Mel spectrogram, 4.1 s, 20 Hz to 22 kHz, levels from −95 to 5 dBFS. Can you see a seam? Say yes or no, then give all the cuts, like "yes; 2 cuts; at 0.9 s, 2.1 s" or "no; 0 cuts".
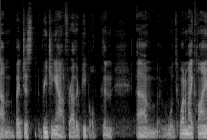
yes; 1 cut; at 2.0 s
